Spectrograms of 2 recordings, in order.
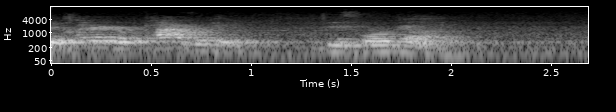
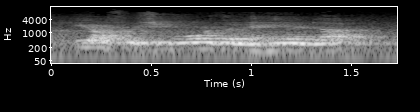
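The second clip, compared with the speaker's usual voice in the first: normal talking voice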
